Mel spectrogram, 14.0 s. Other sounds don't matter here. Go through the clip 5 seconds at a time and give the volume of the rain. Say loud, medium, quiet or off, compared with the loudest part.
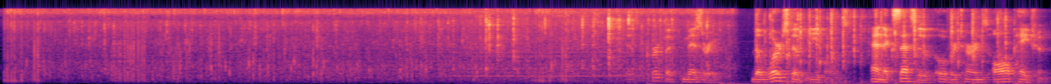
loud, loud, off.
